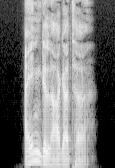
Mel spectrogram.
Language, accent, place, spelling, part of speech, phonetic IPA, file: German, Germany, Berlin, eingelagerter, adjective, [ˈaɪ̯nɡəˌlaːɡɐtɐ], De-eingelagerter.ogg
- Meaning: inflection of eingelagert: 1. strong/mixed nominative masculine singular 2. strong genitive/dative feminine singular 3. strong genitive plural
